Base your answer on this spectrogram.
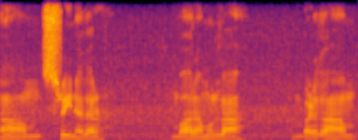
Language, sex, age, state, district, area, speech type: Kashmiri, male, 45-60, Jammu and Kashmir, Srinagar, urban, spontaneous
